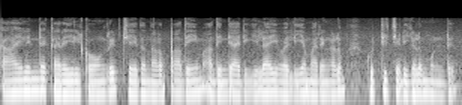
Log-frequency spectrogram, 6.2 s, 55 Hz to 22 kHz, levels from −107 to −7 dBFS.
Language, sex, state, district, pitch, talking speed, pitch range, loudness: Malayalam, male, Kerala, Kollam, 110 Hz, 105 wpm, 105-110 Hz, -15 LUFS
